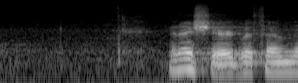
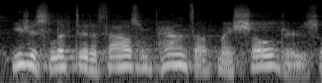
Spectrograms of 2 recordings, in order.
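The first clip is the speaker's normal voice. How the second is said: higher, lightly elated voice; mildly elated, pitched up; retold relief; 7 semitones higher than usual. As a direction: marvel at the relief, imitating him. Retold relief of forgiven man.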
